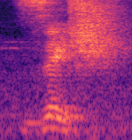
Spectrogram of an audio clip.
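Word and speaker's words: sechzig: And then next is zesh. आपको ध्यान देना होगा यहाँ पे अगेन कि जेक्स की जो स्पेलिंग है उसमें से एस को ड्रॉप कर देते हैं.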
